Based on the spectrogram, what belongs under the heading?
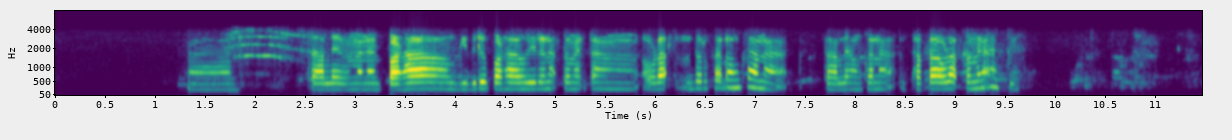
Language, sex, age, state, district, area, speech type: Santali, female, 18-30, West Bengal, Bankura, rural, conversation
